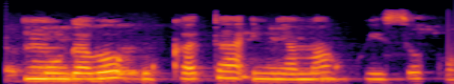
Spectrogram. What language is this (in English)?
Kinyarwanda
